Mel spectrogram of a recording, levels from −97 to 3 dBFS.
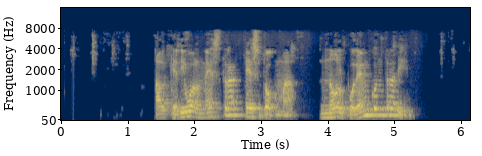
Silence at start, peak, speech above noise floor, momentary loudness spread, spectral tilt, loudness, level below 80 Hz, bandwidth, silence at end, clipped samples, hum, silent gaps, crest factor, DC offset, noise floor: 0.15 s; -2 dBFS; 36 dB; 14 LU; -5 dB/octave; -16 LUFS; -58 dBFS; 7.8 kHz; 0.85 s; under 0.1%; none; 0.30-0.43 s, 1.09-1.17 s, 1.24-1.38 s; 16 dB; under 0.1%; -51 dBFS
